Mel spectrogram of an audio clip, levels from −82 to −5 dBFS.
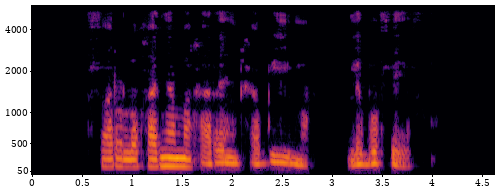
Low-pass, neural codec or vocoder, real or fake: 5.4 kHz; none; real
